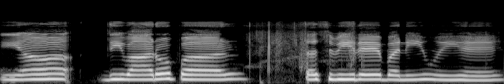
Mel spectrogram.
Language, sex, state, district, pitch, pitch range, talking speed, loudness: Hindi, female, Madhya Pradesh, Bhopal, 225 Hz, 215-235 Hz, 85 wpm, -12 LUFS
